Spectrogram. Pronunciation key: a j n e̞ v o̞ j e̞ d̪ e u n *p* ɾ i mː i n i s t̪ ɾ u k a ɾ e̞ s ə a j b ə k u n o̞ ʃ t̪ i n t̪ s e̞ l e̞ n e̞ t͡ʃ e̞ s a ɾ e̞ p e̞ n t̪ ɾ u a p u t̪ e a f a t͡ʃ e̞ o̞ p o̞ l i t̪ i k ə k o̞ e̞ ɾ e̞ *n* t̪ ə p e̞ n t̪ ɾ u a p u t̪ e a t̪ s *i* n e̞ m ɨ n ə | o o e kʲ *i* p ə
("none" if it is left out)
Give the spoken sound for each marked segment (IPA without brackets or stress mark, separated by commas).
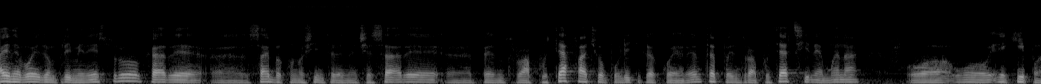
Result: p, n, i, i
